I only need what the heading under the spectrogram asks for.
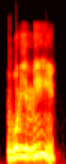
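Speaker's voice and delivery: high, baffled retort; incredulous question. Retold or imitated. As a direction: act out not believing what you heard. Retold baffled reply to tech.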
